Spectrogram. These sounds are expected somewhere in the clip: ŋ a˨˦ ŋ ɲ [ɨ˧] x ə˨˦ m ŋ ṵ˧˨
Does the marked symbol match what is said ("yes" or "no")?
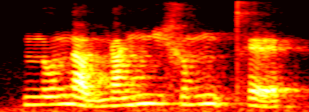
no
